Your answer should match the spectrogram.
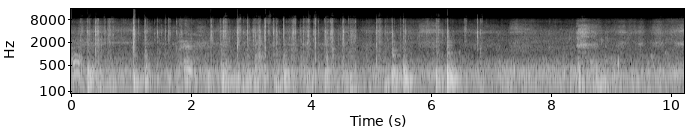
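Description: Irregular sharp clicks and knocks of fishing line and gear being handled on a boat deck, thinning out after about seven seconds, over a low steady hum.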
